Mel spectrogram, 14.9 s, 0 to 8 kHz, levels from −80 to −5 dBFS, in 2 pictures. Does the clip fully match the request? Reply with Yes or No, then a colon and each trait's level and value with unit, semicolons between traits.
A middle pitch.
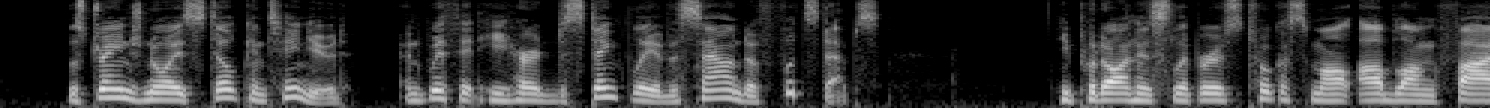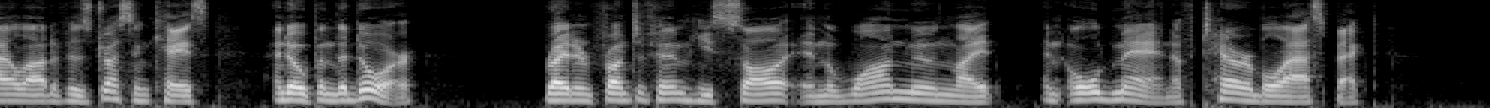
Yes: medium, 145 Hz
